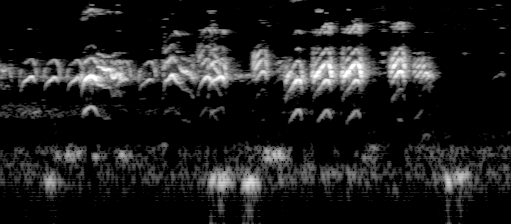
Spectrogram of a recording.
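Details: Pinyon Jays give typical calls: a fast, overlapping run of nasal, down-slurred mewing calls from several birds at once, over a faint low hum.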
